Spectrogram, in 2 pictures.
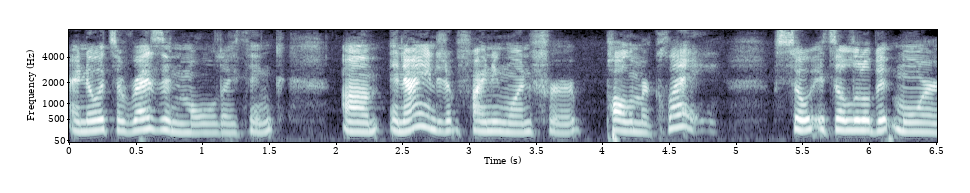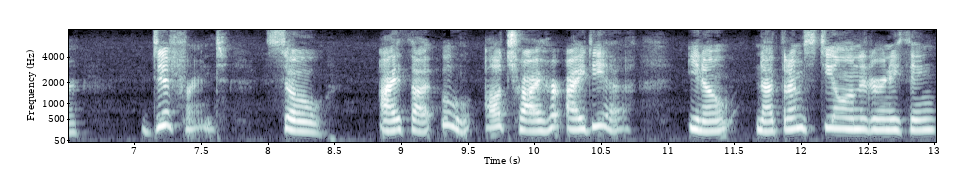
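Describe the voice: Raspy, slightly mellow woman's voice, fairly high in pitch, with vocal fry. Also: ordinary pitch variation, moderate pace.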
